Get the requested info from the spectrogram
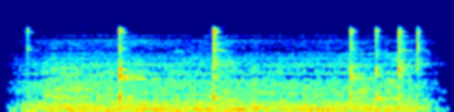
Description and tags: este audio hace parte del foley de "the Elephant's dream"
metal, walk, step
